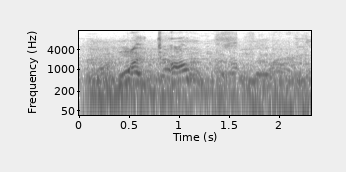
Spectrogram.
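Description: Garbled, pitch-shifted voice sounds with several quick upward-gliding squeaks in the first second, over a low steady hum.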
